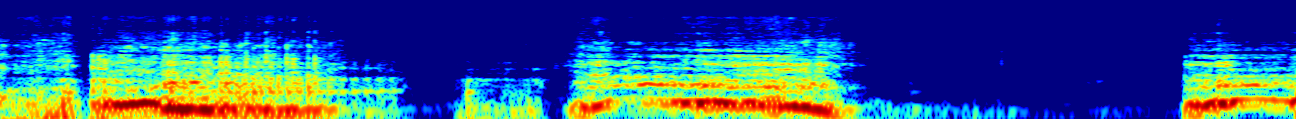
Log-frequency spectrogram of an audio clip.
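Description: Lions roar and snarl in deep, rasping bursts during a fight.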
